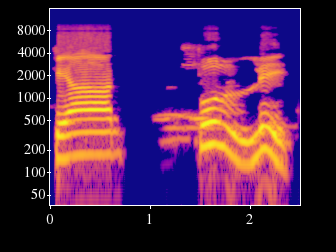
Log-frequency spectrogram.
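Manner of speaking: very slow, each syllable on its own; drawn-out beginner's reading; slowly, bit by bit. Shown as a demonstration. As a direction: dictate word by word with long gaps. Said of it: "আস্তে আস্তে".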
